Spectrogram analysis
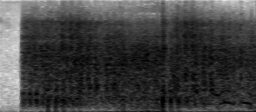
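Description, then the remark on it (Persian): After a brief silence, loud gunfire and heavy weapons fire from Israeli army air and artillery strikes on the north and south of the Gaza Strip erupt over a dense, continuous roar, with sharp cracks and rapid bursts repeating throughout; no voices are heard. “حملات شدید هوایی و توپخانه ارتش اسرائیل به شمال و جنوب نوار غزه، حملاتی که باز هم بر شمار غیر نظامیان کشته شده در نوار غزه افزود.”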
